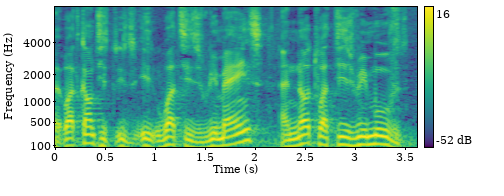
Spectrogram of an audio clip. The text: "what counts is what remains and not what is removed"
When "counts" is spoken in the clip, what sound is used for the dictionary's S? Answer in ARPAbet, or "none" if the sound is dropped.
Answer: none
